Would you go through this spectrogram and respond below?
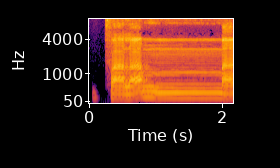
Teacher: mim tasdid dibaca ghunah atau mendengung ditahan biar tampak mendengung Mim fathah alif mad thobi'i.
